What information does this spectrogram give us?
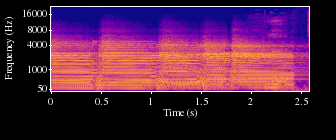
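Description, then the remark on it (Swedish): An electric guitar plays through the clean sound of the Dreamen, with a handful of loud, sustained chords struck every half second or so, each ringing into the next, with no voices. “Eh, vi ska kolla rena ljudet på Dreamen igen.”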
